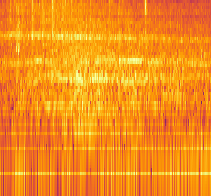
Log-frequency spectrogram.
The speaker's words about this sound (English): By noon, much of the sugar is cleared by large haul trucks, like this one in front of us, that's getting ready to head back to the mill to unload.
